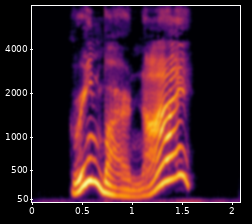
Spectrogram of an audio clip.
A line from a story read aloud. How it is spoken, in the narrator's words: exclaimed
